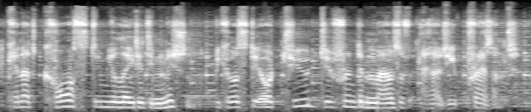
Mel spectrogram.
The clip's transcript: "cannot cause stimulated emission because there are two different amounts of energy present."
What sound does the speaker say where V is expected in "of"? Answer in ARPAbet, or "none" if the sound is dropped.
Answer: V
